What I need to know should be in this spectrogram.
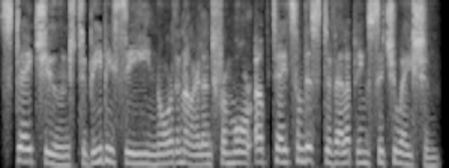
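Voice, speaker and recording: A woman reading a scripted emergency broadcast announcement in an even, formal manner with slow, deliberate pauses. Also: on the low side, no room sound.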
